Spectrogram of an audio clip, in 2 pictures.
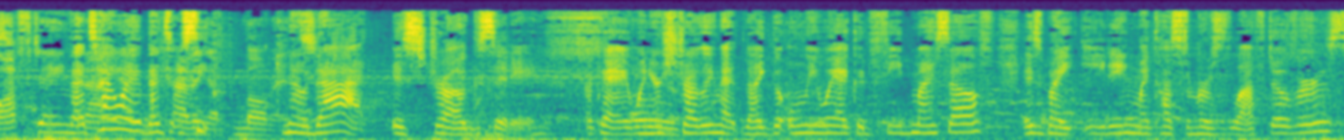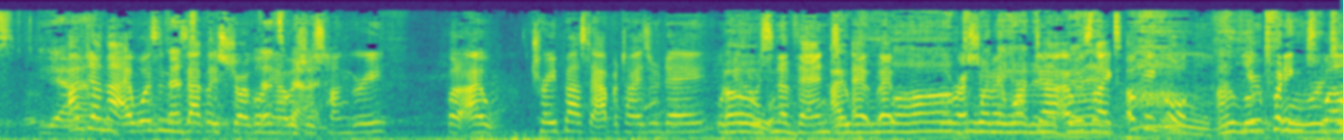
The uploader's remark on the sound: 3 bitchy podcasters are in London and record their bitch sesh at a local pub.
